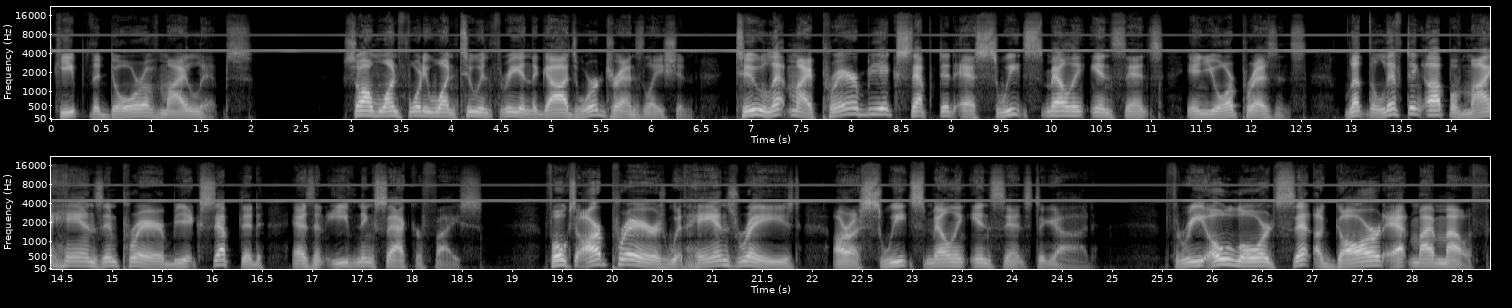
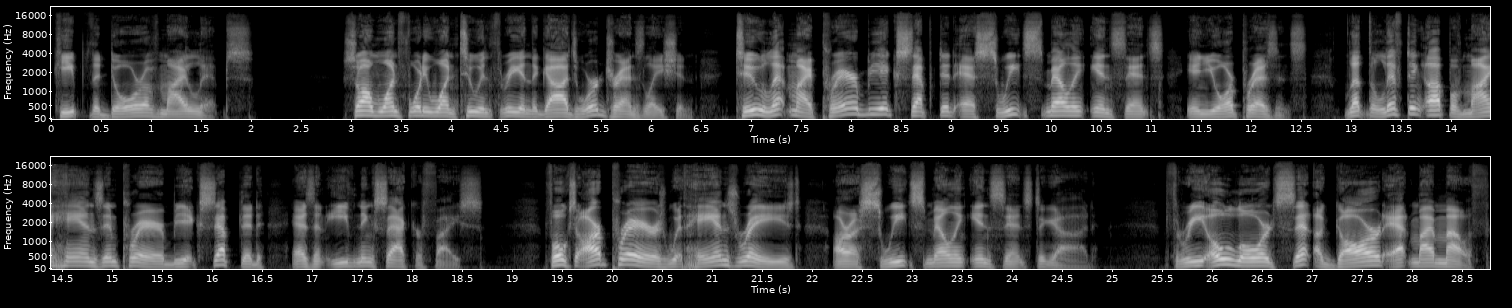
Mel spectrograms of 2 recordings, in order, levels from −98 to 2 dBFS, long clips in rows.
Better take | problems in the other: second | high-pitched whine; noticeable; throughout; 4.5 kHz, 15 dB below the speech

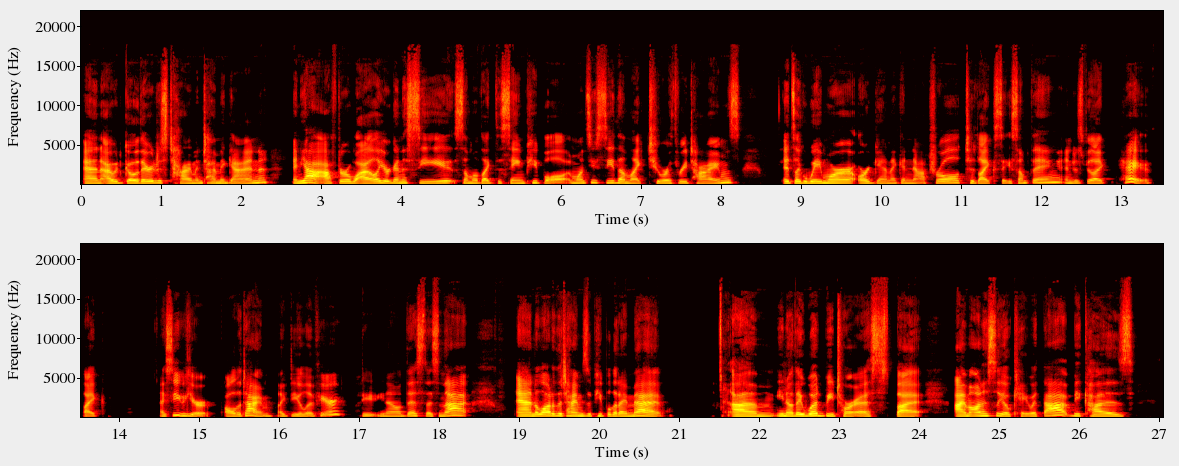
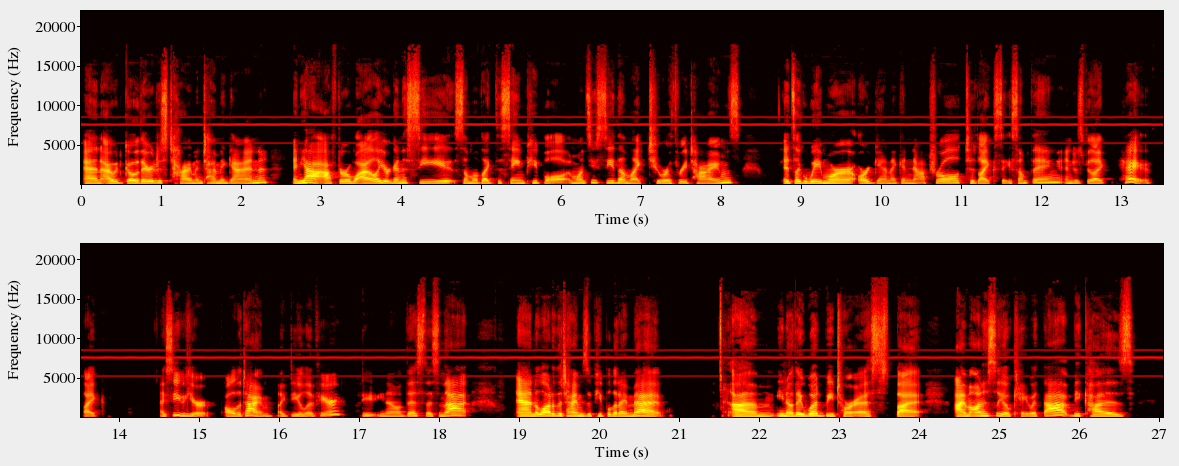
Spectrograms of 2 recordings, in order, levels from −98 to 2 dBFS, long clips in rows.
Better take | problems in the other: first | high-pitched whine; faint; throughout; 7.5 kHz, 30 dB below the speech

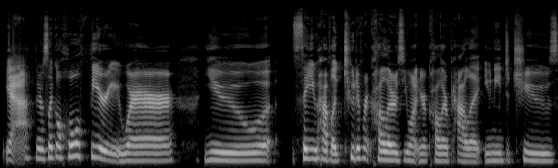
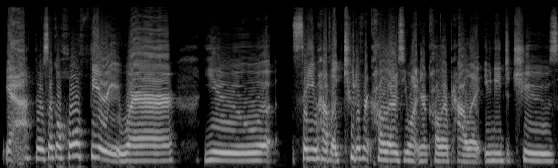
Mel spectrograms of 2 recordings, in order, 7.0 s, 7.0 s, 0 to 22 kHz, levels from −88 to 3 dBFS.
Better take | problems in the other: first | distortion; heavy; 7 dB below the speech

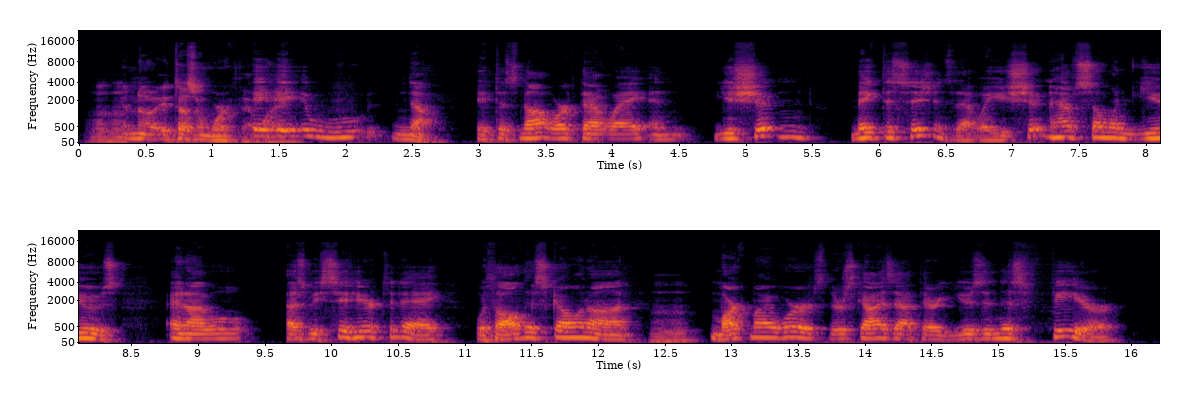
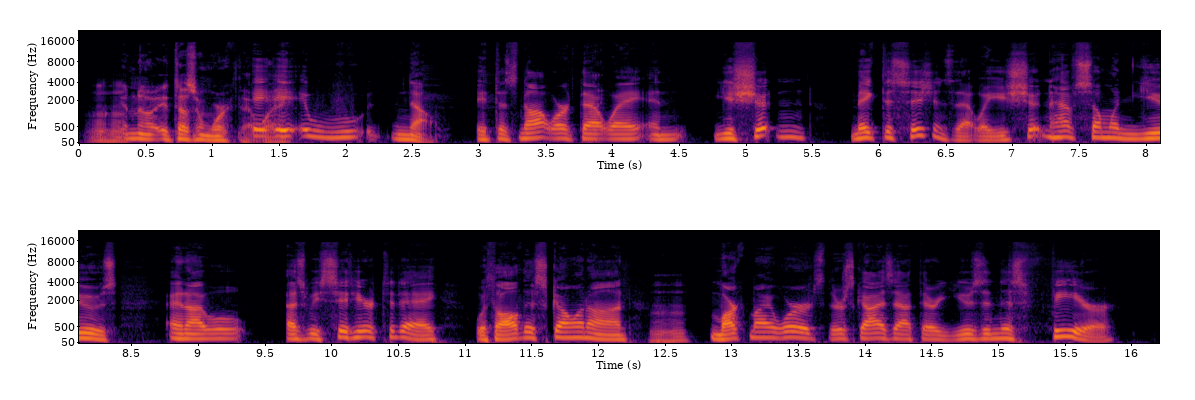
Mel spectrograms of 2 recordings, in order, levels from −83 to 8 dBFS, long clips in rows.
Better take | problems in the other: second | room echo; very slight; dies away in 0.3 s

